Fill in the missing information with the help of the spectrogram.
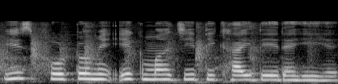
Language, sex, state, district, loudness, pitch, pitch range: Hindi, female, Bihar, Patna, -15 LUFS, 230 Hz, 210-245 Hz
